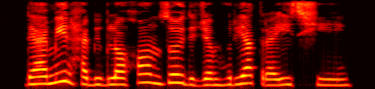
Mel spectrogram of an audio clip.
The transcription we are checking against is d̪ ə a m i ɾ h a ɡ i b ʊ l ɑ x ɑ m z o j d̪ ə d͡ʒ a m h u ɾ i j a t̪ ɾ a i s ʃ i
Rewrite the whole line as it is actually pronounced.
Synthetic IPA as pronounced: d̪ ə a m i ɾ h a b i b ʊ l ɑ x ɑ n z o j d̪ ə d͡ʒ a m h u ɾ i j a t̪ ɾ a i s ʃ i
